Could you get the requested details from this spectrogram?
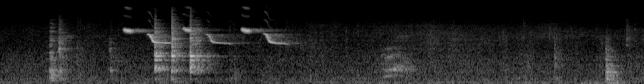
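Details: Tit singing in May 2013, returning daily after being fed through winter, filmed with a Canon PowerShot SX40 HS; three clear high whistled notes, each sliding downward, about half a second apart, with faint knocks and clicks around them.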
